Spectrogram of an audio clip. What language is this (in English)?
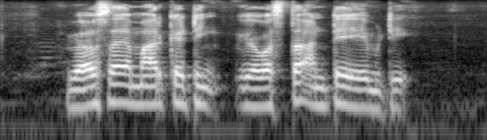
Telugu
